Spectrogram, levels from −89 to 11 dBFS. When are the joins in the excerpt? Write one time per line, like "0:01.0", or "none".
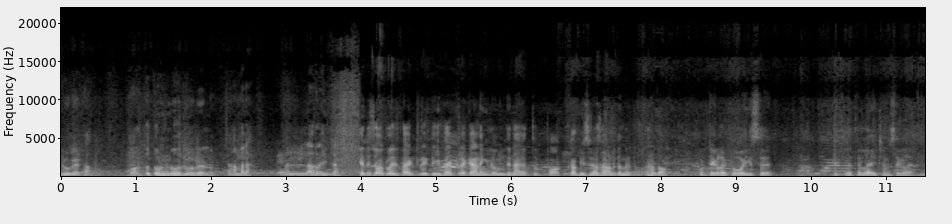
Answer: none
